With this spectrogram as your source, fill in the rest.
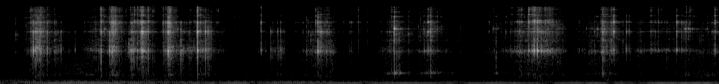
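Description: A small clear glass jar with its lid off, partly filled with buttons, is held in both hands and shaken or rolled so the buttons rattle against the glass. Bright, high clinks and rattles come in short bursts with quiet pauses between them, over a faint low hum.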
